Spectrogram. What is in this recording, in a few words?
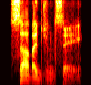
"subagency", British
